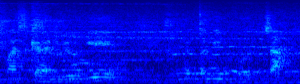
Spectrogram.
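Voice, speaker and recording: A man's voice: mid-range voice, moderate pace, echoey room. A man with a Javanese accent, gossiping and pleading in a village comedy sketch. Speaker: comic actor. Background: music.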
